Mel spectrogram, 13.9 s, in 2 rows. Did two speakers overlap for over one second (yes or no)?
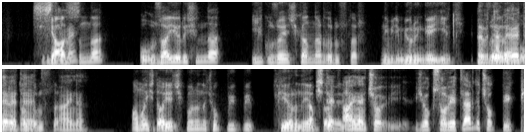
yes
